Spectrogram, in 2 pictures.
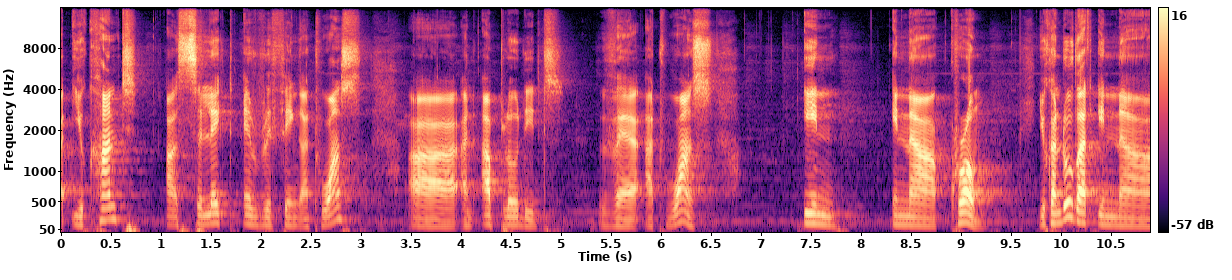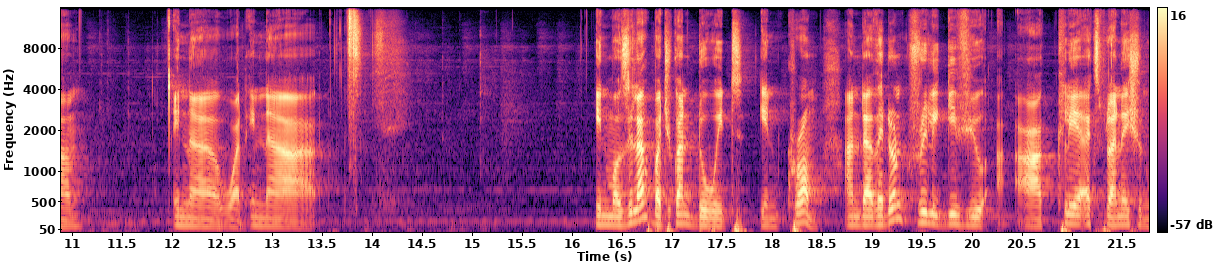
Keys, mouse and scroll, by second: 1.7-5.7 drag, 2.7-3.2 scroll up 1, 3.2 Tab, 4.8 3, 7.4 shift+d, 8.9 right click, 9.5-13.7 drag, 11.4 KP_Decimal, 12.5 s, 14.8 s, 16.5 click, 18.4-21.7 drag, 20.3 KP_Decimal, 21.1 `.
